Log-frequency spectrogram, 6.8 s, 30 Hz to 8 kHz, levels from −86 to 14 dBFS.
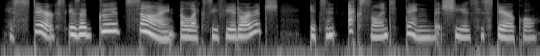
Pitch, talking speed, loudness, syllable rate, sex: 240 Hz, 135 wpm, -19 LUFS, 4.6 syllables/s, female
